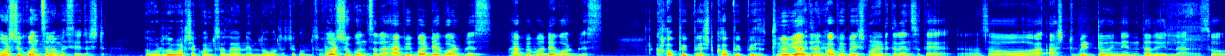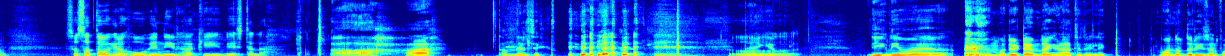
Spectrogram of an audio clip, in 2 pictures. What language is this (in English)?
Kannada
